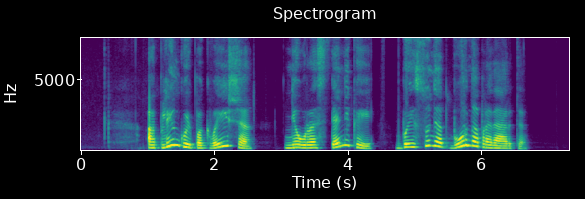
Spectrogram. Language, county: Lithuanian, Klaipėda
